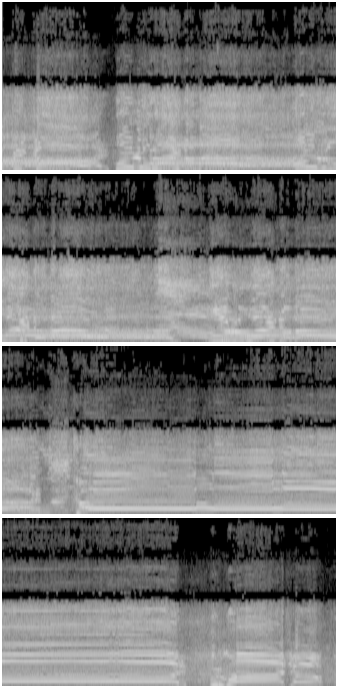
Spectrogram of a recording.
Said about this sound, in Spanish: Abreu. El gol más lindo que me tocó gritar. El gol que grité con más ganas. Gol de Abreu.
